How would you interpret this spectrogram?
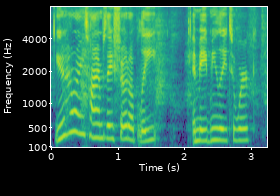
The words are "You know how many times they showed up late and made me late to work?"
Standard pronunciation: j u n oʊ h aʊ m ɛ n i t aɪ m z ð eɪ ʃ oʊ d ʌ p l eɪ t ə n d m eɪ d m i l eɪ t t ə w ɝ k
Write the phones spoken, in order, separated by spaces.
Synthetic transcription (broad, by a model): j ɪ n oʊ h aʊ m ɛ n i t aɪ m z ð eɪ ʃ oʊ d ʌ p l eɪ t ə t m eɪ d m i l eɪ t t ə w ɝ k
